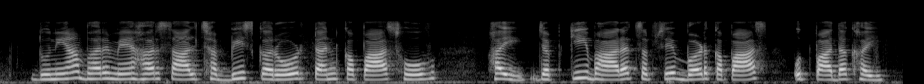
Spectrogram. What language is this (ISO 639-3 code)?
mag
